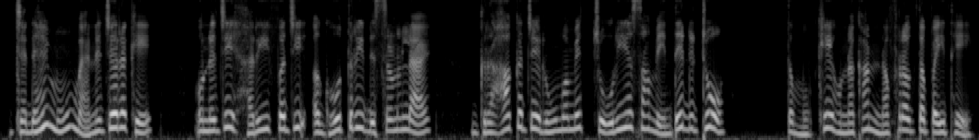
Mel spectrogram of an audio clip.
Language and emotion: Sindhi, disgusted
